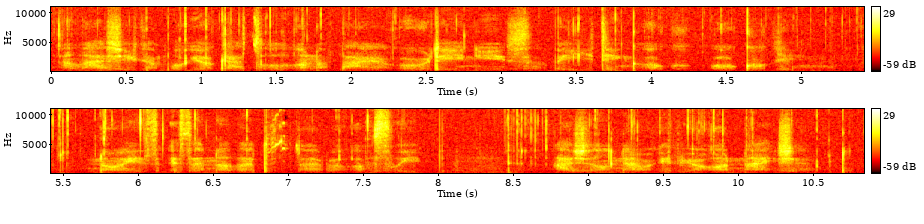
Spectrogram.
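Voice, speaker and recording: The voice is a whisper. Background noise is noticeable behind it. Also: moderate pace. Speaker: ASMR creator reading a wartime health manual. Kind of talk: vintage-style broadcast reading for sleep, ASMR role play. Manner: whispered, soft, relaxing.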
